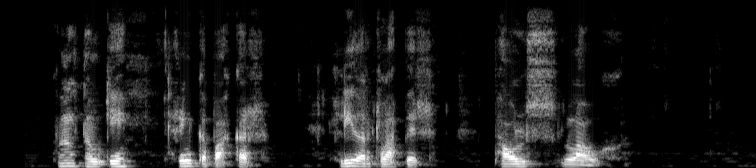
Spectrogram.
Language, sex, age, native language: Icelandic, male, 30-39, Icelandic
